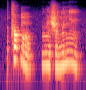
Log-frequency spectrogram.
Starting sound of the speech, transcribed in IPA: t͡s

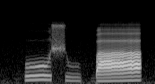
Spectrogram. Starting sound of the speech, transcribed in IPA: u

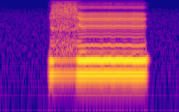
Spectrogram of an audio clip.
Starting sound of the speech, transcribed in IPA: z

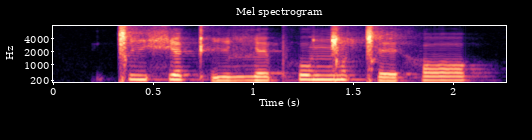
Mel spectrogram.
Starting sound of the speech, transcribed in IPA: ǀ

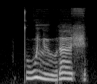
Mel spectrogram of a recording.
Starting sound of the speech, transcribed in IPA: t̪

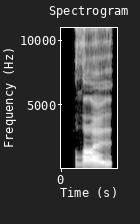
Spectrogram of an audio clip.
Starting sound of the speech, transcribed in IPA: ðˤ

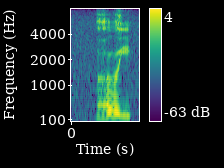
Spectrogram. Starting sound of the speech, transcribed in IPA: ɦ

